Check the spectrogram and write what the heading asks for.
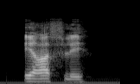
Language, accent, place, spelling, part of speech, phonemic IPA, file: French, France, Lyon, érafler, verb, /e.ʁa.fle/, LL-Q150 (fra)-érafler.wav
- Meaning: to scratch, graze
